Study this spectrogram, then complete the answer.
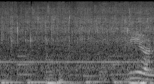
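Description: Pepper hits a hot frying pan already cooking for creamy garlic butter chicken, giving a short burst of close, busy sizzling with a few soft thuds and clatters.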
